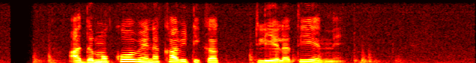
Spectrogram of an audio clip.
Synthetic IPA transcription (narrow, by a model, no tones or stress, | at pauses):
ʔɐ̰d̪əmokoːʋenəkɐʋiʈikɐk̚ | lijəlɐt̪ijenːḛ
